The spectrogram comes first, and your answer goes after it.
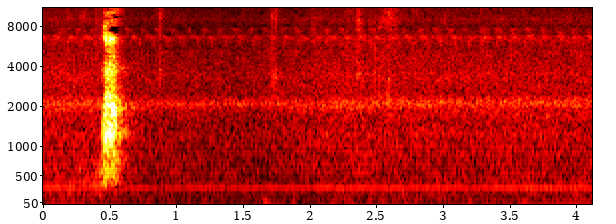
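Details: One-month-old Rottweiler puppies from the Loki Gervi litter playing indoors: a single short, sharp yip near the start, then only a steady electrical hum and faint room noise.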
